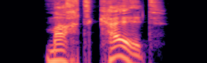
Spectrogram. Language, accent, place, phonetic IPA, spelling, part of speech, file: German, Germany, Berlin, [ˌmaxt ˈkalt], macht kalt, verb, De-macht kalt.ogg
- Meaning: inflection of kaltmachen: 1. second-person plural present 2. third-person singular present 3. plural imperative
